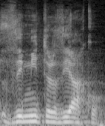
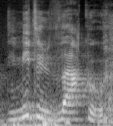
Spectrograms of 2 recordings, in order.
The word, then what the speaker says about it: Dimitri Daku: I should pronounce it in our way, Dimitri Daku, right? Dimitri Daku, thank you.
